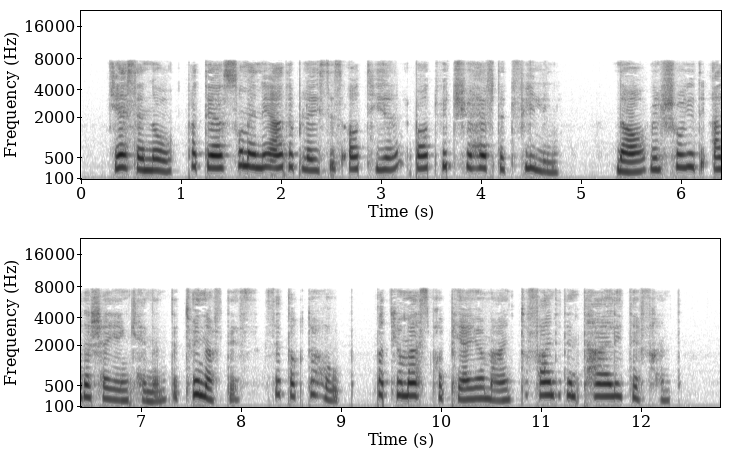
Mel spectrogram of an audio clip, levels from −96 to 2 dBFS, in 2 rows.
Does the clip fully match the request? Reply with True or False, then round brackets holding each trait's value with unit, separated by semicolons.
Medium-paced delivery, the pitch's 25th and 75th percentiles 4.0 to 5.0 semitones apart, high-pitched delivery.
False (210 wpm; 4.3 semitones; 270 Hz)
